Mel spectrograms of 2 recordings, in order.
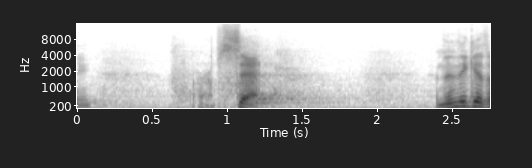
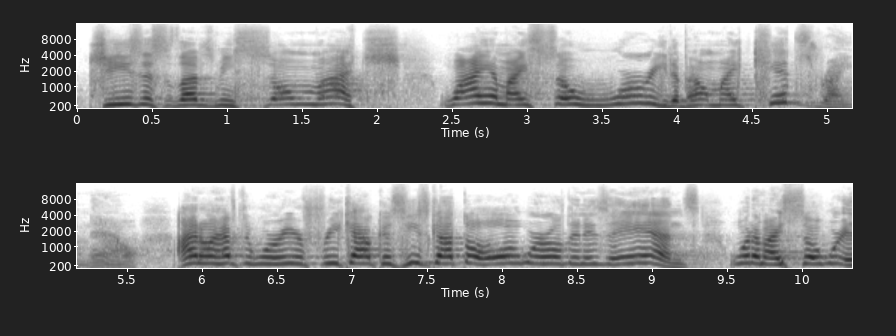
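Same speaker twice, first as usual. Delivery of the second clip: worried man's inner voice; 11 semitones higher, 4 dB louder than usual. Retold or imitated. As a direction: ease into it like remembering he's loved. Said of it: "he's gonna remember".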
